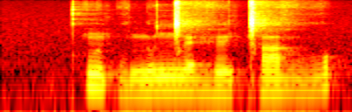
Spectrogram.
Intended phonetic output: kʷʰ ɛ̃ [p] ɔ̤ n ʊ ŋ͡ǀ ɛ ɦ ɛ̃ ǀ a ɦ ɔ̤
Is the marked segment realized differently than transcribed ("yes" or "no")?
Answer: no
